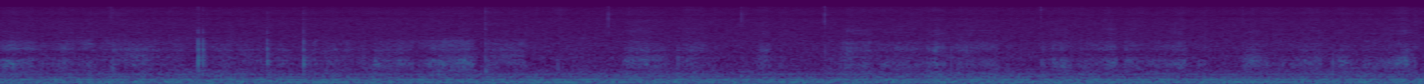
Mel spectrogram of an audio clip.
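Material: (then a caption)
Paper. A hand traces and scratches the pointed tip of a thin wooden stick across a thin glossy printed paper flyer lying flat on a red cardboard box. The result is a quiet, steady dry scratching with faint brief ticks over a constant low hum.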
